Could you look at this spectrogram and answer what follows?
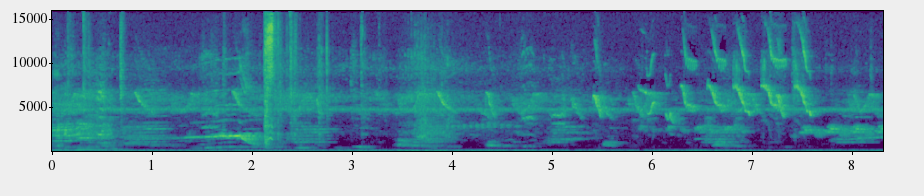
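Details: Wild and caged jongkangan singing against each other: a busy stream of quick whistled notes, slurred chirps and high downward flicks repeated toward the end, over a constant high tone and low background rumble.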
